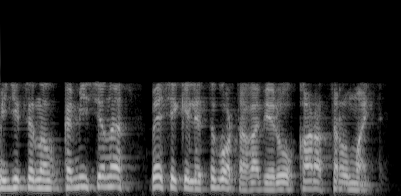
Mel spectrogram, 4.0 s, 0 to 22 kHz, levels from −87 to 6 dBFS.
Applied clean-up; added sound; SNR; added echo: neural mask model DeepFilterNet 3.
